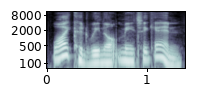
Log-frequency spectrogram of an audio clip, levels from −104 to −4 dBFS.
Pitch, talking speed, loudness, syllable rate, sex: 130 Hz, 260 wpm, -19 LUFS, 5.4 syllables/s, male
